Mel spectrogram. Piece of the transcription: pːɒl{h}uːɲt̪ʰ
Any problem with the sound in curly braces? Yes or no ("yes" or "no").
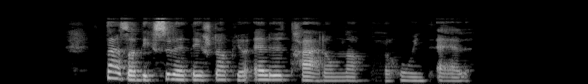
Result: no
